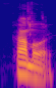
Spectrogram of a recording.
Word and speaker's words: Kamala: Is that how you pronounce it? Is it Kamala or Kamala? Kamala.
